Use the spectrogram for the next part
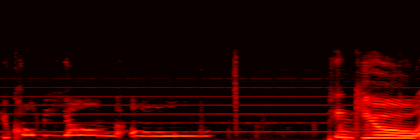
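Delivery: high, squeaky delighted thanks; hammed-up flattered gush; giddy flattered squeal. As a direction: squeal it like you've been complimented.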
